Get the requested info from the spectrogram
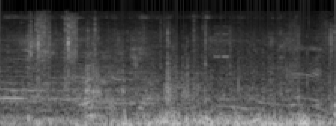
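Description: Horse's hoofbeats on sand arena footing as it lands from a show jump and canters on: a few dull thuds.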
